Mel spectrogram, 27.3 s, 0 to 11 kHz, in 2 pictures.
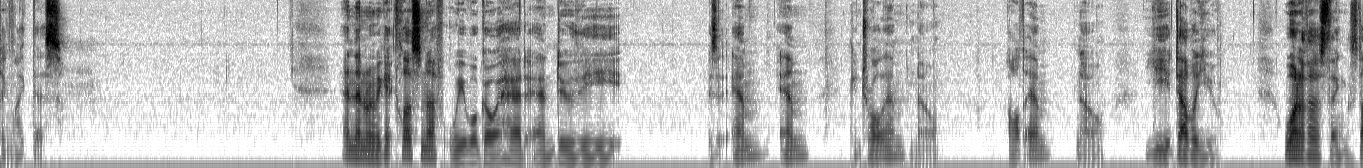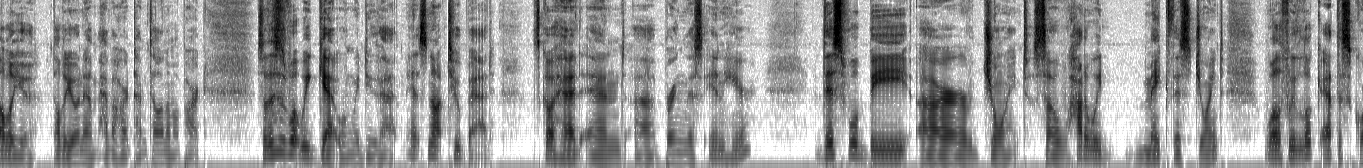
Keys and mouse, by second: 1.6 middle click, 6.3 m, 6.7 m, 7.5 Escape, 7.6 m, 8.5 ctrl+m, 9.3 Escape, 9.6 m, 11.6 w, 15.8 middle click, 16.5-17.5 middle drag, 17.5 ctrl+r, 18.2-20.7 drag, 22.0 click, 22.5 ctrl+z, 23.0 ctrl+z, 24.6-25.9 drag.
